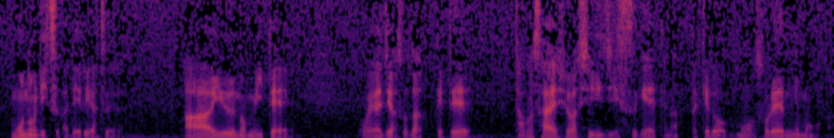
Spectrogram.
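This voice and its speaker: In a normal speaking voice, a man with a fairly low pitch talks at a moderate pace with lively intonation. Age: middle-aged. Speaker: podcast host, percussionist. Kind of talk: casual chat.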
